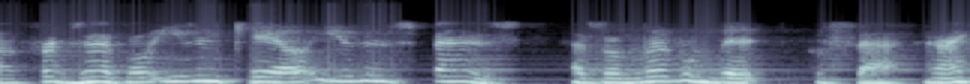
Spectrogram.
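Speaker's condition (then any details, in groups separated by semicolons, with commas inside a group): Multiple sclerosis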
